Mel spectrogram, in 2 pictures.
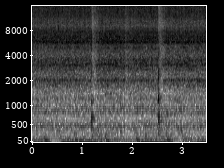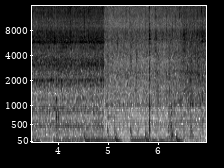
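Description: Meat browning in a frying pan: a constant loud sizzle and crackle, with repeated scraping strokes of a utensil stirring the pan at a steady rhythm, close up and with no talking.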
